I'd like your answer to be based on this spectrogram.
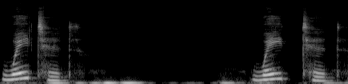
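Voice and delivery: "waited" in two syllables, ending in "tid"; extra syllable. Shown as a demonstration. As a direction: sound the final "tid" in "waited". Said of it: "so we pronounce tid".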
